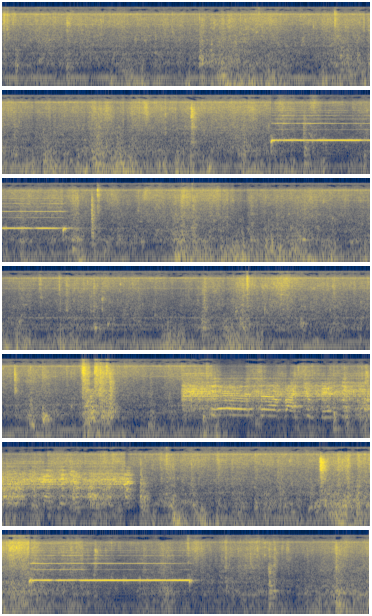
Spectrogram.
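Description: Wind and water noise on an open boat deck over a low steady hum. A steady horn blast of about two seconds sounds twice, about twenty seconds apart, about eight seconds in and again near the end, in the pattern of an offshore platform's fog horn.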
